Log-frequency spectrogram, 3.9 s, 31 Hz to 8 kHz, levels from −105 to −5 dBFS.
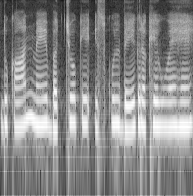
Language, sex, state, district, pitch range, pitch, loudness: Hindi, female, Madhya Pradesh, Dhar, 220-240 Hz, 230 Hz, -15 LUFS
